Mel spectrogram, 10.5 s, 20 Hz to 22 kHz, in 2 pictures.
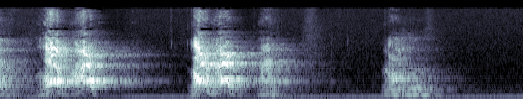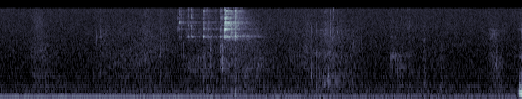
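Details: Nine-week-old Bernese Mountain Dog puppy at 7 a.m. pestering a ten-year-old dog to play; three sharp, harsh barks about a second apart, then quiet with a steady low hum.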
